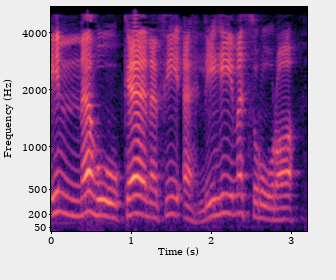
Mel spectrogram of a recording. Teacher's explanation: فتوصل الهاء المضمومة بواو مدية والهاء المكسورة بياء مدية · Term: مد الصلة الصغرى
